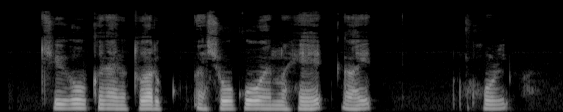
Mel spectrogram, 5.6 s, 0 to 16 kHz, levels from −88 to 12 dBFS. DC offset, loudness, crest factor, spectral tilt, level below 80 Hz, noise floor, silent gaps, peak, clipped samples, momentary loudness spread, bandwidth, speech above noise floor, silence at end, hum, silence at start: under 0.1%; -28 LUFS; 22 dB; -7.5 dB/octave; -70 dBFS; -74 dBFS; none; -8 dBFS; under 0.1%; 10 LU; 10.5 kHz; 47 dB; 0.55 s; none; 0.4 s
